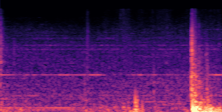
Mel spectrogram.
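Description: Walk-through windshield door on a boat's console shut with a loud slam near the end, after a lighter knock a moment before.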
